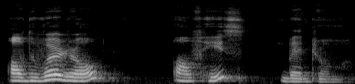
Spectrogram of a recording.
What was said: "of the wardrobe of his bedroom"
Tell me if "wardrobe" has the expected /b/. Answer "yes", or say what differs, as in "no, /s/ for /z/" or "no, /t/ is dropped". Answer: no, /b/ is dropped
